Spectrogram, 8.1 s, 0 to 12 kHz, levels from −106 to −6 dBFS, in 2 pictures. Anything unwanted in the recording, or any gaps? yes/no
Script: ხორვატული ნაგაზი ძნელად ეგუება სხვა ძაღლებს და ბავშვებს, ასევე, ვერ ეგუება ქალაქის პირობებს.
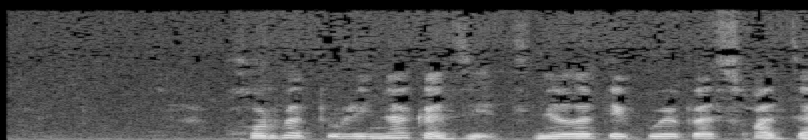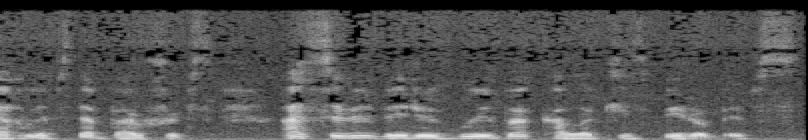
no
